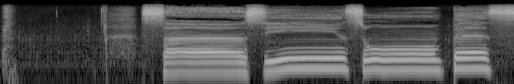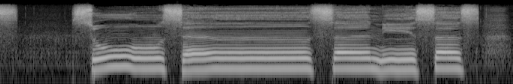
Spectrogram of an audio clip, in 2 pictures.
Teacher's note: Huruf sin ini keluarnya huruf berasal dari ujung lidah menyentuh pangkal gigi seri bawah ya.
